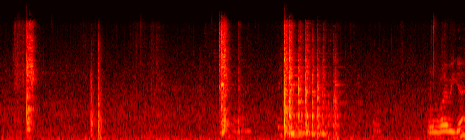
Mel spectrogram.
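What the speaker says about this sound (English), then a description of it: "Put the lid back on." A lid set back onto a cooking pot while lamb shanks cook at a camp cookout, a few short metallic clanks and knocks spread out under intermittent talk.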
